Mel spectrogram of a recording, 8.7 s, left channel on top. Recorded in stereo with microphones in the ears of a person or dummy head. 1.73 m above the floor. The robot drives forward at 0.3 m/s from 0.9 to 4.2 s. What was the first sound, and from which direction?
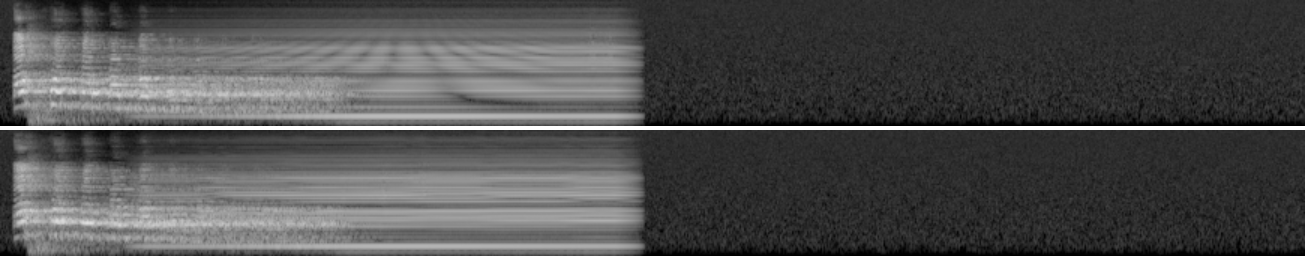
Laughter, 15° left (ahead or behind).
